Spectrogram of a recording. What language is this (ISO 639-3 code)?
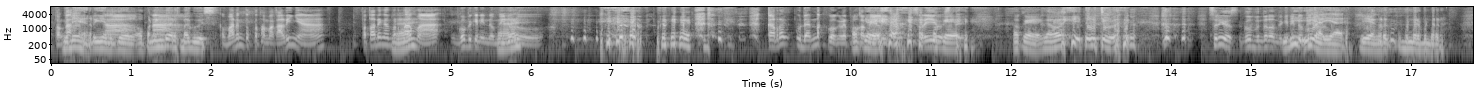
ind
